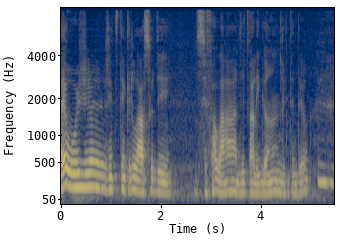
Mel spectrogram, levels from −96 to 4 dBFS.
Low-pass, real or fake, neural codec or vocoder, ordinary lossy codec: none; fake; codec, 16 kHz, 16 kbps, FunCodec, trained on Chinese and English, 50 frames a second; none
